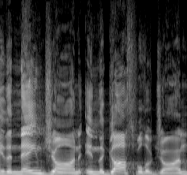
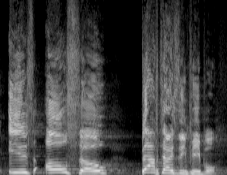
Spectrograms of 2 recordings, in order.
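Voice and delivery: mock indignant; 6 semitones higher, 4 dB louder, slower than usual. Acting out disciples' complaint.

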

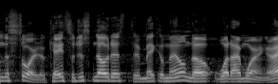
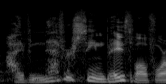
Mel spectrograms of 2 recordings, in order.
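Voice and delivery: much lower and softer disbelieving repeat; stunned quiet; 8 semitones lower, 11 dB quieter than usual. Retold or imitated. Embarrassed friend echoing Tim's claim, stunned quiet mutter.

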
